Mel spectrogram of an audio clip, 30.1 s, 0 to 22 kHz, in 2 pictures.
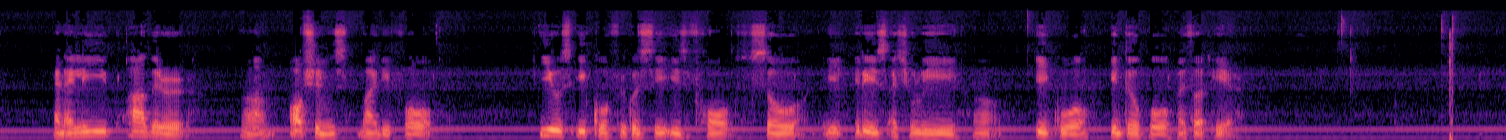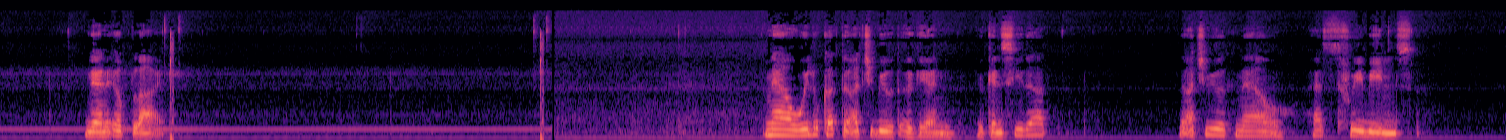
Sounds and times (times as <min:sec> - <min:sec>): Speech: 0:00.6 - 0:04.4, 0:05.4 - 0:12.5, 0:15.9 - 0:16.8, 0:22.7 - 0:25.6, 0:26.8 - 0:29.3.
